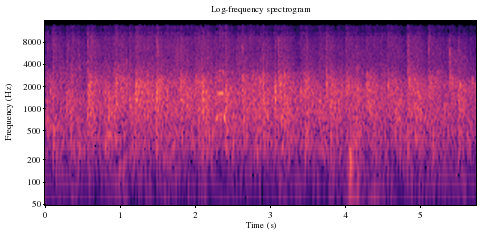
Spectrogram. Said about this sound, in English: Big round of applause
